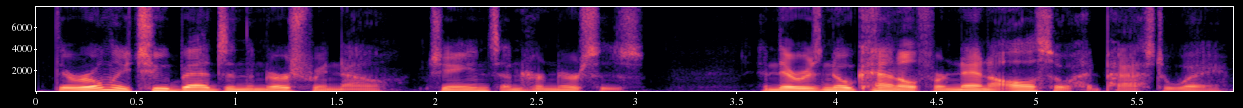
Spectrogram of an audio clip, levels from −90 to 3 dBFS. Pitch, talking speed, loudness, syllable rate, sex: 120 Hz, 240 wpm, -19 LUFS, 7.2 syllables/s, male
